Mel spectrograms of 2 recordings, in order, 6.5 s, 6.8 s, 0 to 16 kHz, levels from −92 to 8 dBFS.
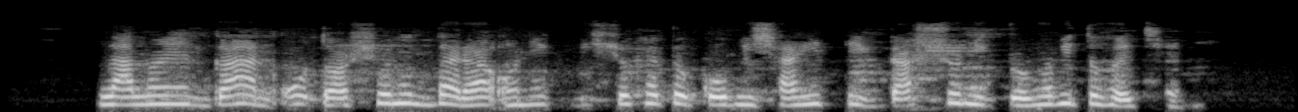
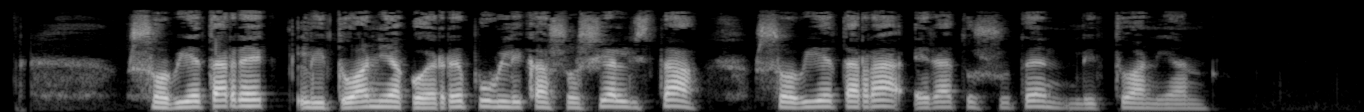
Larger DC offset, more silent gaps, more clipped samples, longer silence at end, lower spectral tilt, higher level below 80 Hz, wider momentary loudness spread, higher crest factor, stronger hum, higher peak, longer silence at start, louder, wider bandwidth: neither; neither; neither; second, 0.6 s vs 0.8 s; about the same, -5.5 dB/octave vs -5 dB/octave; first, -62 dBFS vs -72 dBFS; second, 6 LU vs 13 LU; second, 14 dB vs 20 dB; neither; about the same, -2 dBFS vs 0 dBFS; second, 0.5 s vs 0.65 s; first, -15 LUFS vs -20 LUFS; second, 7.2 kHz vs 11.5 kHz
